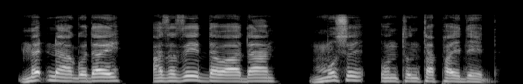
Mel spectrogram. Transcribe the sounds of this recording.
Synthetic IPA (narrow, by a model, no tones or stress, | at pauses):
mɛɗɪnaːɡɔd̪ɐj | ɐzɐze̞ːd̪ːɐwaːd̪aːn | mʊsɛʊnt̪ːʊnt̪ːɐpɐjd̪e̞ːd̪ːɐ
